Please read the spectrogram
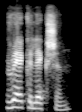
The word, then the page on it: recollection: Indian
